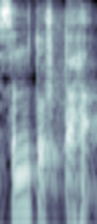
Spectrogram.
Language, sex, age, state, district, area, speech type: Sanskrit, male, 30-45, Karnataka, Bangalore Rural, urban, read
